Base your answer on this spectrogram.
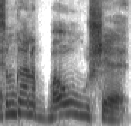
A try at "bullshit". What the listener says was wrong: No, you're still saying it with an L. Bullshit.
